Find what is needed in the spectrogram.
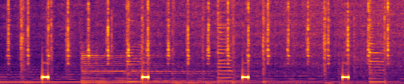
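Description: Countdown timer sound effect: four short high beeps, one each second, over steady background music.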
